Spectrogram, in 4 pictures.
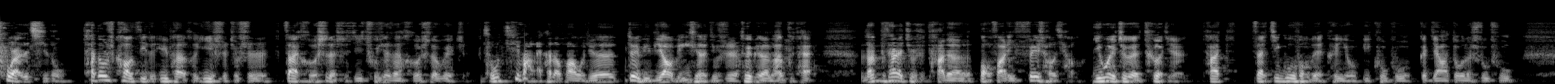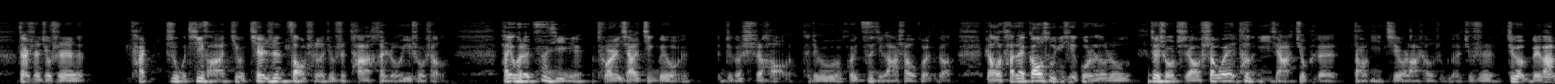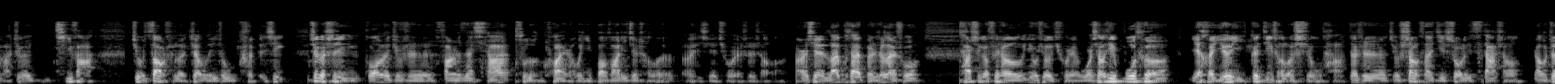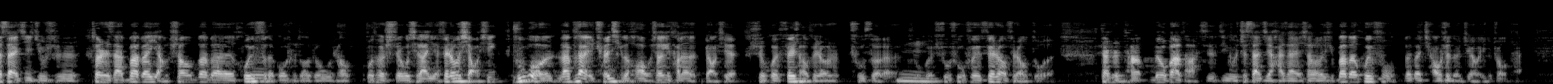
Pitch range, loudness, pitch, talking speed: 90-135 Hz, -21 LUFS, 105 Hz, 375 characters per minute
